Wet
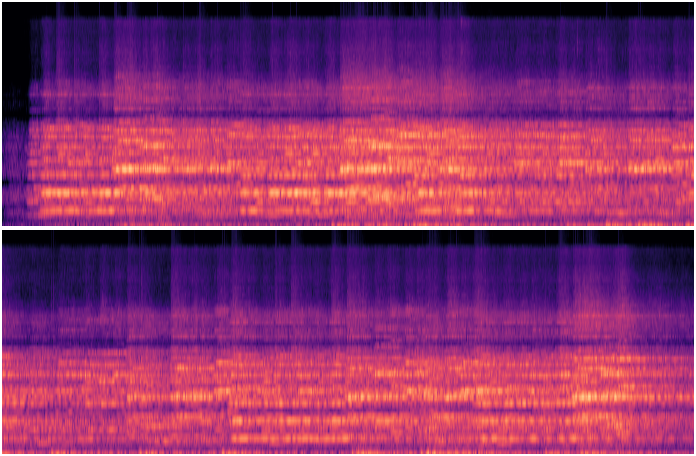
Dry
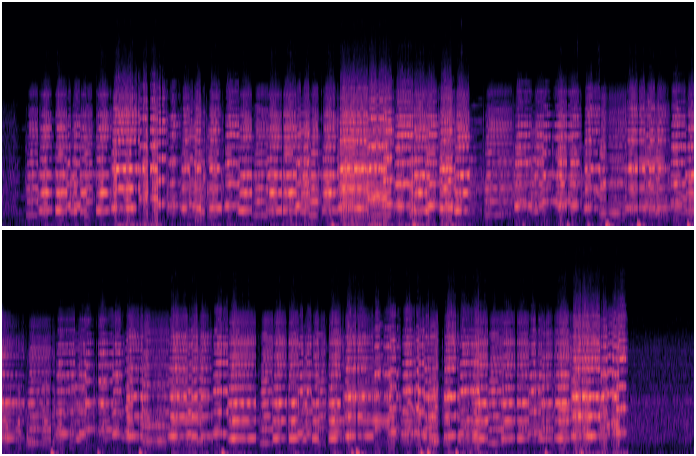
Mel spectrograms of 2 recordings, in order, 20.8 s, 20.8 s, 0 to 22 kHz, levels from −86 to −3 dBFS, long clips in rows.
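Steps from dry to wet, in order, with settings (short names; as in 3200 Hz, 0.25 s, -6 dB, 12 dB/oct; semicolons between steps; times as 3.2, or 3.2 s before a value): rattling part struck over -43 dBFS, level -29 dBFS; high shelf 2100 Hz +11.5 dB; fixed phaser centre 550 Hz, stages 8; diffused feedback echo 0.539 s, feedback 75%, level -12 dB; shoebox room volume 2600 m³, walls mixed, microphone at 4.9 m; mismatched tape noise reduction decoder only; gain +5 dB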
